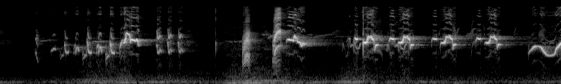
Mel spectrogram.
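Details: Calls of a sooty-headed bulbul meant to attract wild bulbuls closer: scattered sharp chirps building into a series of bright whistled notes, with a short gap mid-way and a looping whistle at the end.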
